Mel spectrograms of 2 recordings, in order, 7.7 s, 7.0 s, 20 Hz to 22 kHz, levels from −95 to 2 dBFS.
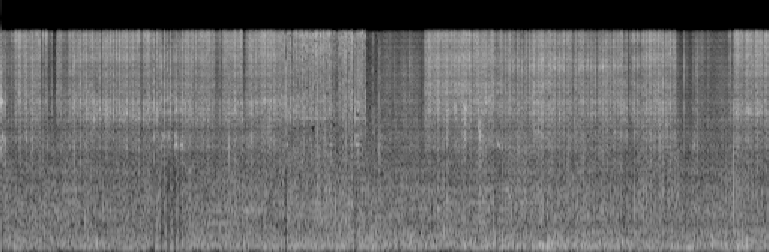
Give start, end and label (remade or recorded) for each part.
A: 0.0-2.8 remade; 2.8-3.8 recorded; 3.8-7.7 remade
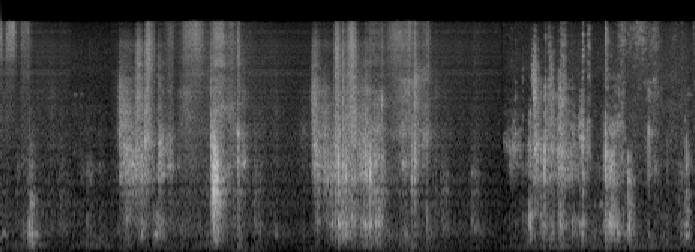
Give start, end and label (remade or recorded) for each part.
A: 0.0-0.7 remade; 0.7-1.1 recorded; 1.1-5.0 remade; 5.0-7.0 recorded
